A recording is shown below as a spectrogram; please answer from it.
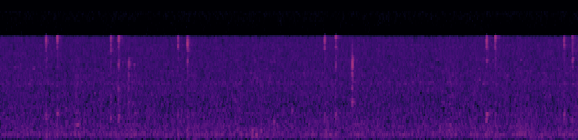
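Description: Faint computer mouse clicks, mostly quick pairs like double-clicks, several times over a low steady hiss.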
